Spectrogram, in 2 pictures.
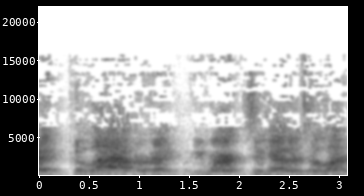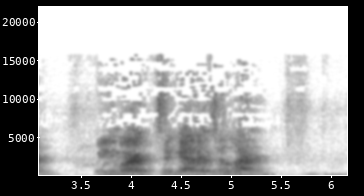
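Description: A class of young children singing a short chant together in unison, in several phrases that stop about five and a half seconds in.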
